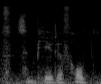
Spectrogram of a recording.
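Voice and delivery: put-on hushed, low Australian accent; barely-there Australian, near a whisper; quiet Australian accent. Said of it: "do my Australian accent".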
